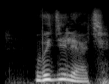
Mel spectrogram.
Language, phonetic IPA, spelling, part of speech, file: Russian, [vɨdʲɪˈlʲætʲ], выделять, verb, Ru-выделять.ogg
- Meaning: 1. to pick out, to choose, to single out, to select 2. to allot, to mark 3. to detach, to find, to provide (a military unit) 4. to apportion 5. to mark out, to distinguish, to emphasize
